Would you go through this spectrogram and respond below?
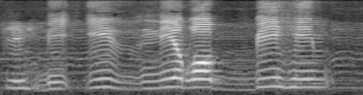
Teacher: Don't do قلقلة on the ذال. Make soft and control.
